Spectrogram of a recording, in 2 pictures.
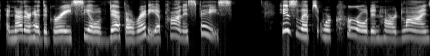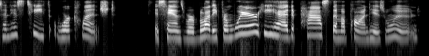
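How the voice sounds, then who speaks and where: Woman narrator, classic novel audiobook, slow deliberate reading, bright voice, dry close sound. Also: on the high side, no room sound.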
